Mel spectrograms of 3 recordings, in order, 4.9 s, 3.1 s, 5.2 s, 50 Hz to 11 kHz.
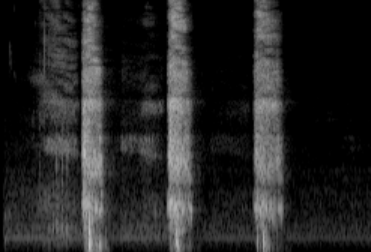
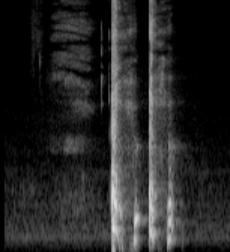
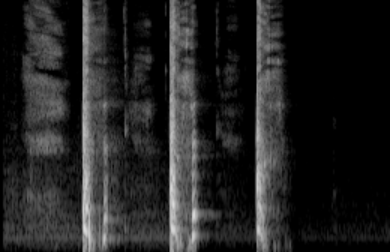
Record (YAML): exhalation_length: 4.9 s
exhalation_amplitude: 23569
exhalation_signal_mean_std_ratio: 0.34
cough_length: 3.1 s
cough_amplitude: 32768
cough_signal_mean_std_ratio: 0.24
three_cough_length: 5.2 s
three_cough_amplitude: 32768
three_cough_signal_mean_std_ratio: 0.22
survey_phase: beta (2021-08-13 to 2022-03-07)
age: 65+
gender: Female
wearing_mask: 'No'
symptom_none: true
smoker_status: Ex-smoker
respiratory_condition_asthma: false
respiratory_condition_other: false
recruitment_source: Test and Trace
submission_delay: 0 days
covid_test_result: Negative
covid_test_method: LFT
